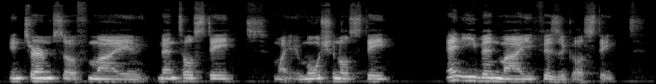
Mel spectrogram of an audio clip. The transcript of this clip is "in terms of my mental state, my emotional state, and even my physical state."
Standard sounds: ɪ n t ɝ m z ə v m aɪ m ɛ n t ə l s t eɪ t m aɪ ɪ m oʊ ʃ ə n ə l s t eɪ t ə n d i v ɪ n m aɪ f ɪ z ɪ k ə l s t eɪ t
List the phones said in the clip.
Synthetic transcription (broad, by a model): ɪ n t ɝ m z ə v m aɪ m ɛ n t l s t eɪ t m aɪ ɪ m oʊ ʃ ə n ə l s t eɪ t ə n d i v ɪ n m aɪ f ɪ z ɪ k ə l s t eɪ t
